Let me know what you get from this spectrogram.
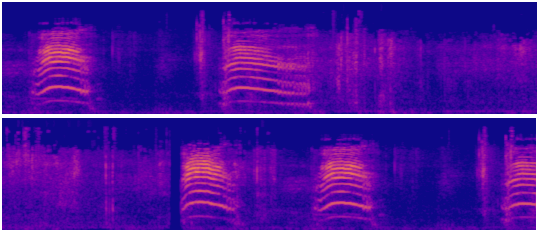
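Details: Kittens meowing: five arched, harmonic-rich meows, each under a second long, spaced irregularly around one to two seconds apart, with quiet room noise and a faint low hum between them.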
